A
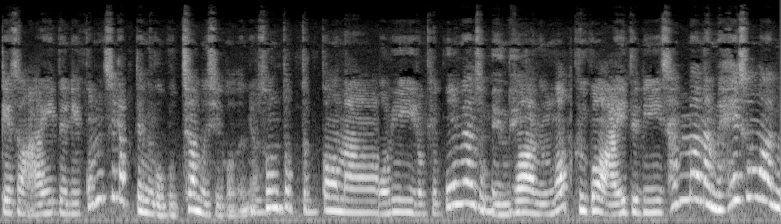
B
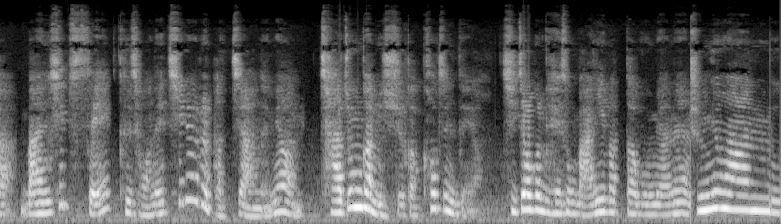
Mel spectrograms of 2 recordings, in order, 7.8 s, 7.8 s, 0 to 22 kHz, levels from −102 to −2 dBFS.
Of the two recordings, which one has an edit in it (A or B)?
B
